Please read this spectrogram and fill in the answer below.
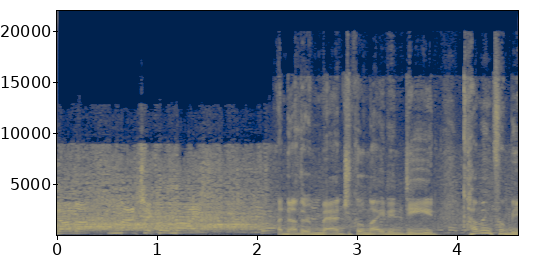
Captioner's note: cheering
